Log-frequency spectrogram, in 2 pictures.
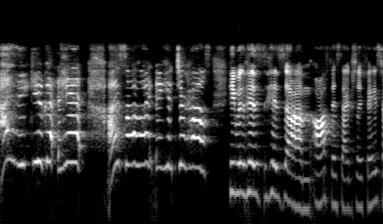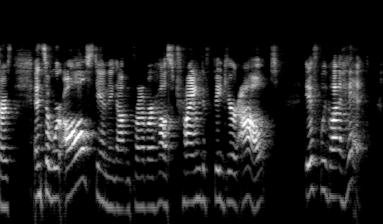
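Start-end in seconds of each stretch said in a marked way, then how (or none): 0.0-3.1 put-on very high, shrill screaming. Retelling how the neighbor ran out after the lightning strike, imitating his screaming. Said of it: "he starts screaming".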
